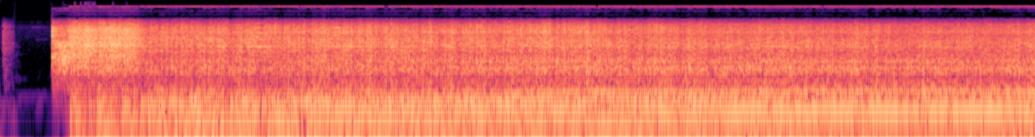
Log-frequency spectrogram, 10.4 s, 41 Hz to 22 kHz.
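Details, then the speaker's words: 1981 Yamaha XS650 Special twin, first startup after carb rebuild, on bottle-fed fuel with a weak battery on charger: fires instantly and settles into a steady, even idle with no misses. "friends, as you heard, it runs. And it seems to run pretty well, honestly."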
